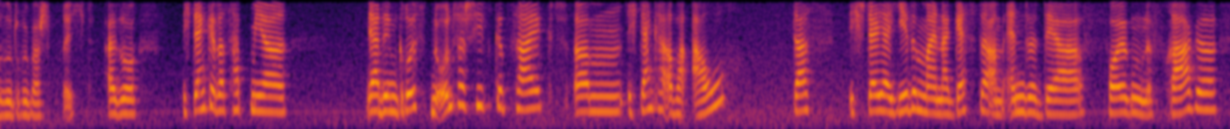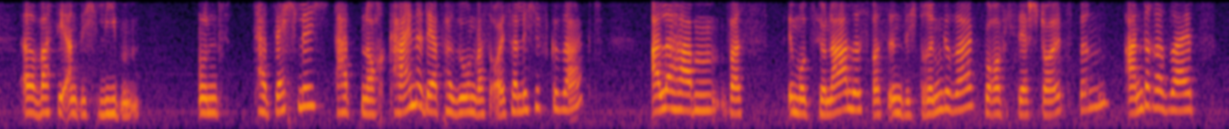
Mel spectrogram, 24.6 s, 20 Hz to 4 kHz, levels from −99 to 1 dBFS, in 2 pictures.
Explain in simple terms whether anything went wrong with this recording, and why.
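Nothing went wrong that could be heard: the speech comes through a phone-style call connection, which keeps only the lower part of the sound, like an ordinary phone line, and nothing else stood out on listening.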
